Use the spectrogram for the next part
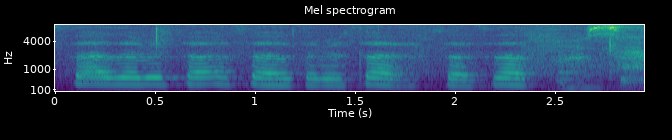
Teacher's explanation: اس کو آپ زبان کی نوک سامنے دانتوں کے کنارے سے لگا کے نرمی سے پڑھیں گے، بہت سافٹ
